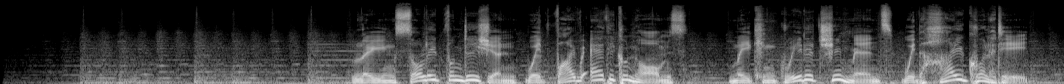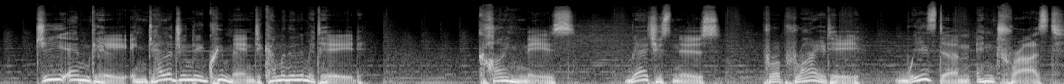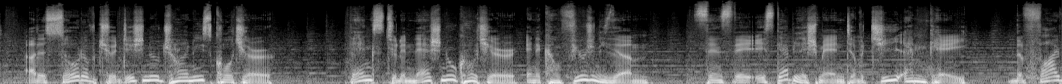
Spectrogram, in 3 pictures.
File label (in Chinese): 英男 英文专题 浑厚大气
